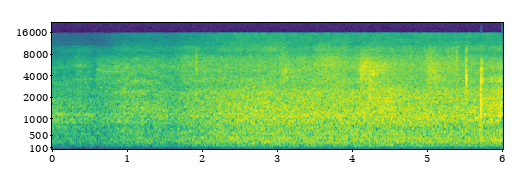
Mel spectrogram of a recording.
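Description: Steady rushing hiss of background room noise with no distinct pitch. It swells gradually over the first few seconds and then holds level, with a couple of faint clicks near the end.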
